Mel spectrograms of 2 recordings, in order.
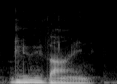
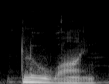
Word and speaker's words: Glühwein: For reference, in German it is said as Glühwein, Glühwein, with that U sound, a U with an umlaut on it normally. In English this is normally said as Glühwein, Glühwein, or Glühwein, Glühwein.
